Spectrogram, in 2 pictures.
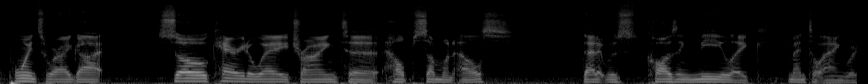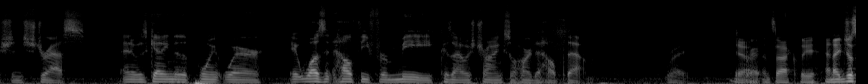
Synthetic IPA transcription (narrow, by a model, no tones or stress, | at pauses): pʰɔ̃ɪ̃ntswə˞aɪɡɑt̚ | soʊkʰɛɹiɾəweɪtʰɹ̥aɪɪ̃ŋtʰɨhɛlˠpsʌ̃mwʌ̃nʔɛlˠs | ðɨɾɨʔ̚wʌz̥kʰɔzɪ̃ŋmilaɪk | mɛ̃ntʰˡl̩ˠæ̃ŋɡwɪʃɨ̃nstɹ̥ɛ̰s | ʔɨ̃ñɨt̚wʌzɡɛɾɪ̃ŋtɨðəpʰɔ̃ɪ̃nʔwə˞ɨt̚wʌzɨ̃nʔhɛlˠθifə˞mikʰʌzaɪwʌz̥tʰɹ̥aɪɪ̃ŋsoʊɦɑɹd̚tɨhɛ̰lˠp̚ðɨ̰̃m | ɹa̰ɪt̚jæ̰ɪɨɡzæk̚tʰˡliɨ̃ñaɪd͡ʒʌs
